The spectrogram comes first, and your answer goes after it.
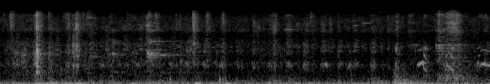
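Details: Dogs in a panic: steady noisy panting and shuffling, broken by brief high whines that bend upward near the end, plus an early sharp knock.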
